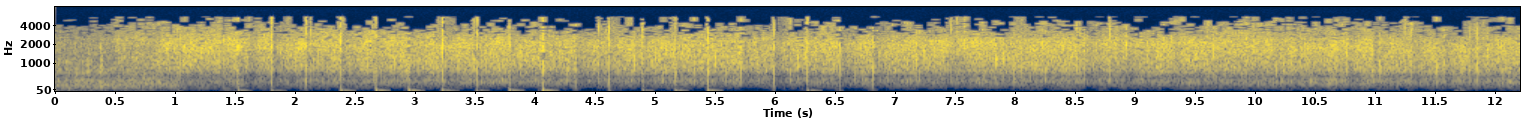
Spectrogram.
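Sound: audience applause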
